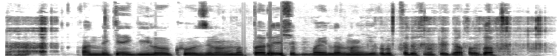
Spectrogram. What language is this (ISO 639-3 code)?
uig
